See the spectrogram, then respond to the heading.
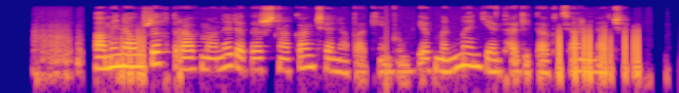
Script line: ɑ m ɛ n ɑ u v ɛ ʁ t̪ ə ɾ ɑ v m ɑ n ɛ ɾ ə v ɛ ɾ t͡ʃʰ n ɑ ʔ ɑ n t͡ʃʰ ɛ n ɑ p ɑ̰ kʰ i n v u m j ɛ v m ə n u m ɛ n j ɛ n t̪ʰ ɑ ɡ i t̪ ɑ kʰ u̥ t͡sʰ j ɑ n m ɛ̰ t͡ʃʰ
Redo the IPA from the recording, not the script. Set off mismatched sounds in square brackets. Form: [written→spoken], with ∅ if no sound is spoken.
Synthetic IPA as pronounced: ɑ m ɛ n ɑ u [v→ʒ] ɛ ʁ t̪ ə ɾ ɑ v m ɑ n ɛ ɾ ə v ɛ ɾ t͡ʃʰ n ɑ [ʔ→k] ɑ n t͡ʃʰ ɛ n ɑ p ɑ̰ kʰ i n v u m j ɛ v m ə n u m ɛ n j ɛ n t̪ʰ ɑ ɡ i t̪ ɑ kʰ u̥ t͡sʰ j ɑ n m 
